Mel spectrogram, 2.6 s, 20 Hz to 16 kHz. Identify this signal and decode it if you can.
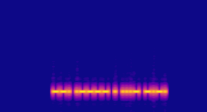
Morse code, heard as a keyed tone, about 52 wpm, 700 Hz. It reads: G1EVC
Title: DXCC-100 Call Signs - 5 Characters - Repeated 3x - 50wpm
